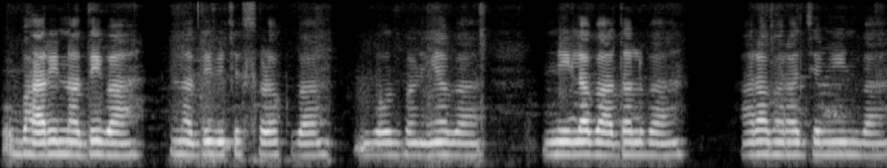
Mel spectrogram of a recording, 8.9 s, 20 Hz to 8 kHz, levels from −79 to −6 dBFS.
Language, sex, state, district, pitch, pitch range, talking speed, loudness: Bhojpuri, female, Uttar Pradesh, Deoria, 180 Hz, 175-185 Hz, 120 wpm, -20 LUFS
